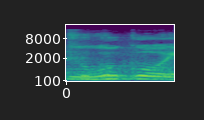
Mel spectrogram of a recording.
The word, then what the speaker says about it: Fugu: Karena sebenarnya Fugu itu adalah sebuah kata yang semua negara dan bangsa bisa menyebut dengan jelas dan nggak ada pronounce yang lain gitu loh. Fugu, penyebutan. Dari Prancis sampai China semuanya Fugu ya kan. Nggak tiba-tiba Fuguru gitu.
